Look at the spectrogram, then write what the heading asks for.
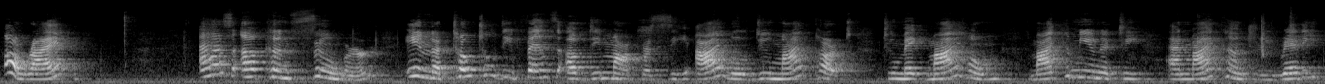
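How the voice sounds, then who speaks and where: A woman's voice: high-pitched, expressive, slow pace, pushed and bright, exaggerated voice. A woman acting a sensible, fond, teasing wife in an old-time radio comedy, with a homey manner. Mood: earnest. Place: clubhouse stage performance. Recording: roomy live hall, faint noise.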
